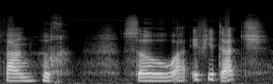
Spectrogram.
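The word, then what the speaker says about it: van Gogh: a painter who I've always referred to as van go but apparently it should be pronounced van H so uh if you're Dutch I hope I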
